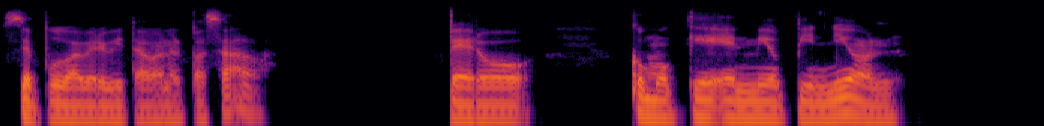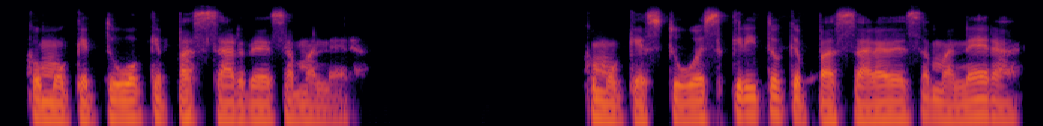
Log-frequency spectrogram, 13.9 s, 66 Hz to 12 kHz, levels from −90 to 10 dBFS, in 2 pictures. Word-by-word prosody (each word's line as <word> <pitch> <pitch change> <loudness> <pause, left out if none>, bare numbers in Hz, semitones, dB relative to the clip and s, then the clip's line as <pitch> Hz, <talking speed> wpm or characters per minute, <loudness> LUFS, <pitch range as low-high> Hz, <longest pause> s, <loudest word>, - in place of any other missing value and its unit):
se - - +3
pudo 85 -3 +1
haber 80 0 +1
evitado 80 -1 -2
en 80 - -4
el 80 +2 -7
pasado. - - -2 1.2
Pero 80 0 +2 0.6
como 95 -4 +2
que 100 -1 +2
en 90 0 +2
mi 90 0 +2
opinión 85 0 +1 1.1
como 85 -3 +1
que 90 -1 -1
tuvo 95 +4 +1
que - - -3
pasar 85 -1 -1
de 85 -1 0
esa 85 +2 -3
manera. 80 -2 -7 1.4
Como 85 -5 0
que - - -3
estuvo 90 +1 +1
escrito 110 +3 +1
que - - 0
pasara 85 +2 +1
de 90 0 +1
esa 95 +5 -4
manera 90 0 -1
85 Hz, 130 wpm, -28 LUFS, 80-95 Hz, 1.4 s, se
